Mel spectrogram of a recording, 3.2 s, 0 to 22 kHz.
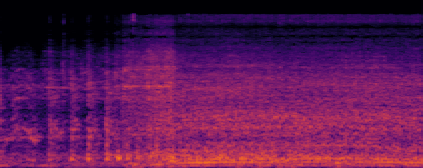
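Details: Mercedes C300 with a failed steering lock, its ignition forced on and the starter relay bridged by hand; the starter whirs briefly and the engine catches after about a second, settling into a steady, even idle with no misses, a normal start.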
